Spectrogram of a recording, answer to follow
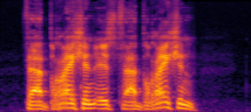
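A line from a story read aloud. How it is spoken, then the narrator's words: Policeman's grunt. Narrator (German): grunzte der Arm des Gesetzes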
